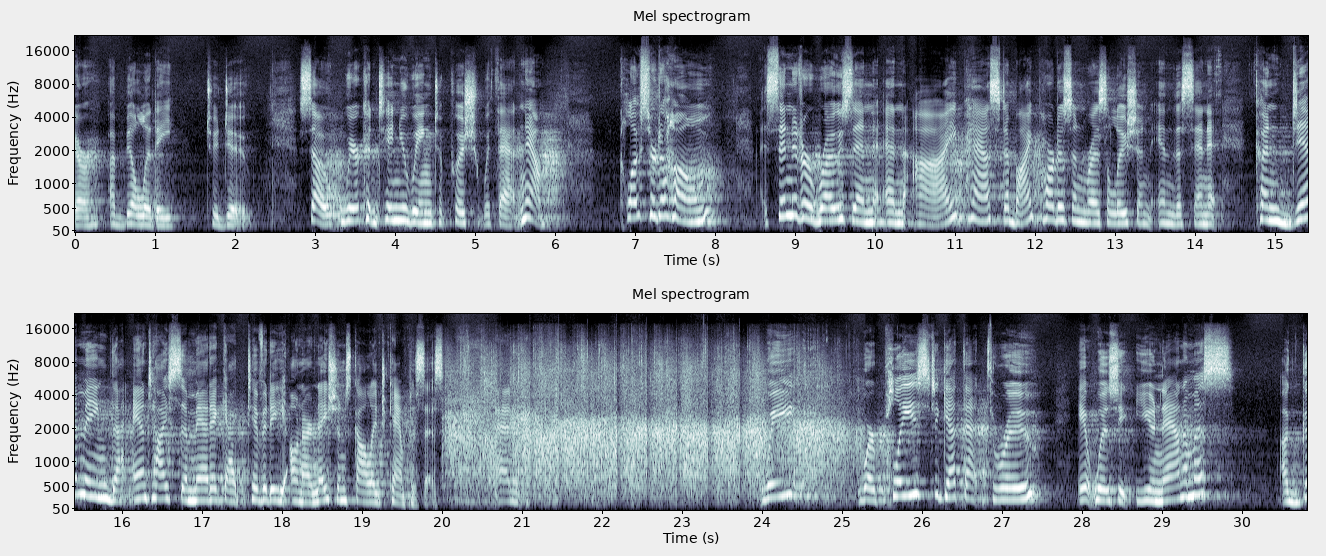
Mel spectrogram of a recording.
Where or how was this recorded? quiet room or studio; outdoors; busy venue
busy venue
